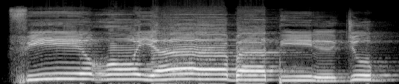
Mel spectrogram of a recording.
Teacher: Cara berhenti di sini ba tasydid disukunkan, kemudian tunggu 2 detik baru dipantulkan karena huruf qalqalah.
